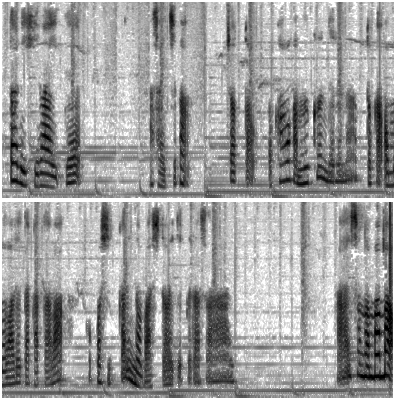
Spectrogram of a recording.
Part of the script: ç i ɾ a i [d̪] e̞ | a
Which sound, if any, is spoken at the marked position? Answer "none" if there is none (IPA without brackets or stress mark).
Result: t̪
